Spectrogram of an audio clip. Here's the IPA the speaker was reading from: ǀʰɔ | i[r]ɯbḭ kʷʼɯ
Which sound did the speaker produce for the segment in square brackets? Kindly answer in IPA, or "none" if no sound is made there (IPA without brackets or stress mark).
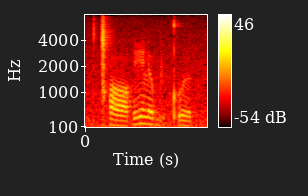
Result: l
